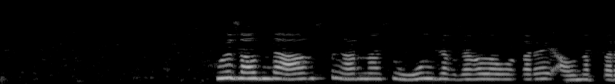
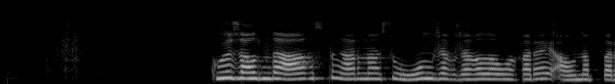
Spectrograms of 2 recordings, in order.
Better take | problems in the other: second | noise reduction (classical method Wiener filter)

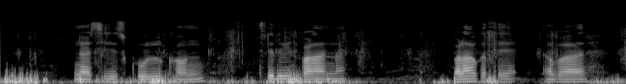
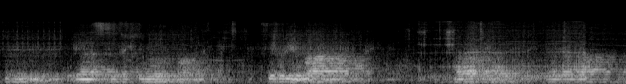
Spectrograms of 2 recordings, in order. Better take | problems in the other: first | noise reduction (neural separator model SepFormer DNS4)

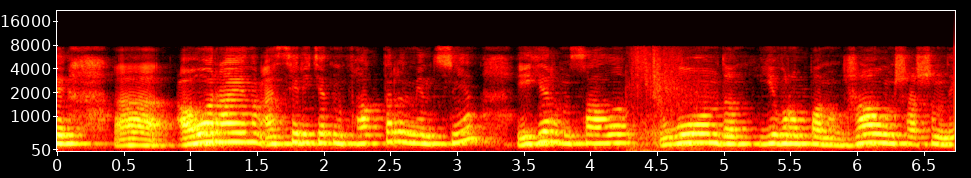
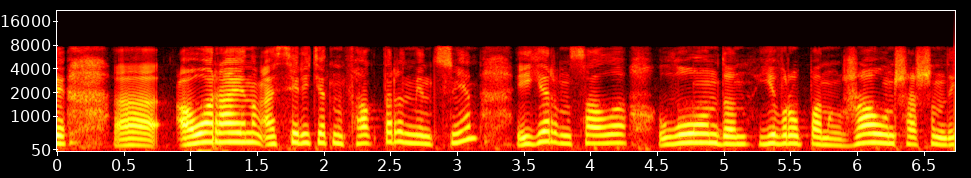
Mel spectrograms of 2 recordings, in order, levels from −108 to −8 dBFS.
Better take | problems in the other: second | noise reduction (neural separator model SepFormer DNS4)

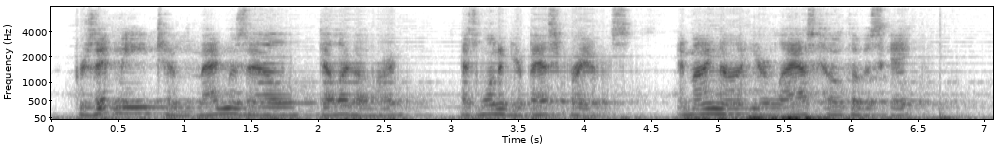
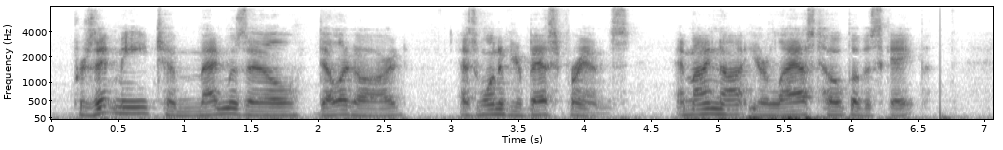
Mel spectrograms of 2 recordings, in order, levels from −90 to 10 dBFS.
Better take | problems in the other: second | noise reduction (neural separator model SepFormer DNS4)

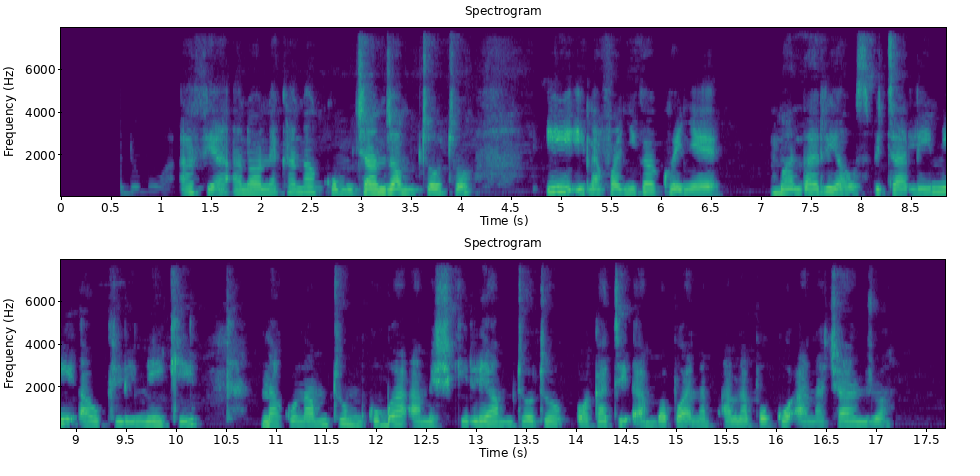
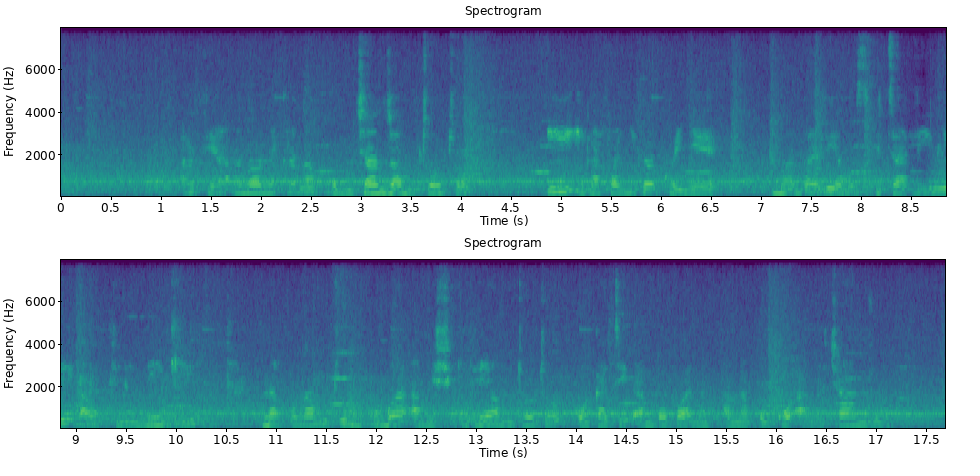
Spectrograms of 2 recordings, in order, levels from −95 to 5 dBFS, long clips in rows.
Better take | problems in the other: first | background sound (Train); 4 dB below the speech // room echo; dies away in 1.2 s

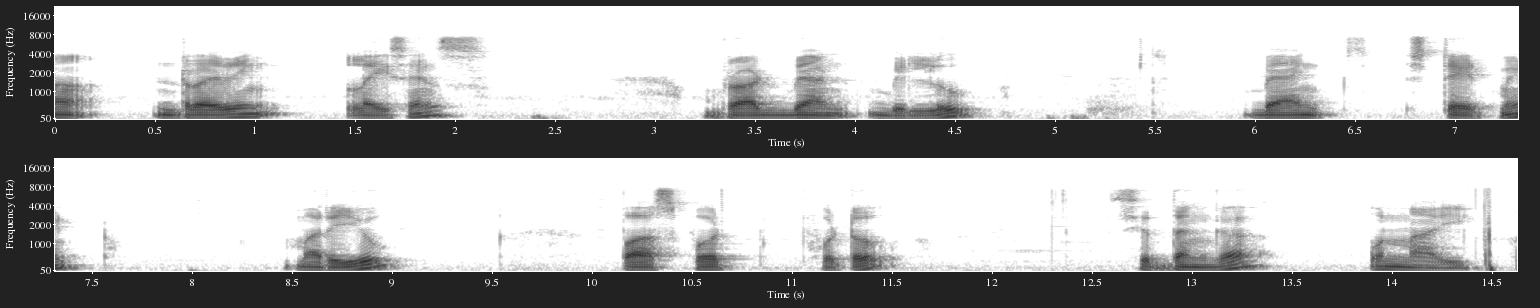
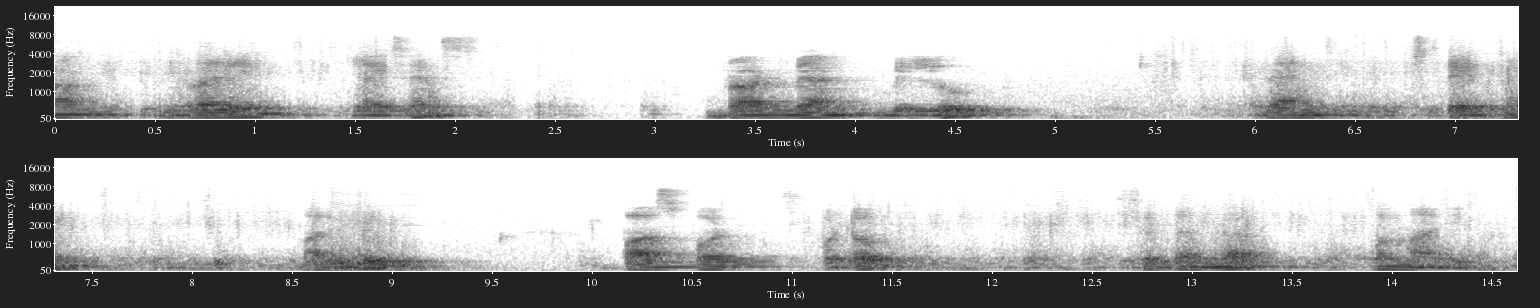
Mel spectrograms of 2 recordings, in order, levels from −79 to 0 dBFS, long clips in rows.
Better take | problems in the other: first | noise reduction (neural separator model SepFormer DNS4)

